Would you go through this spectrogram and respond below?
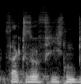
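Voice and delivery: plain reading voice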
